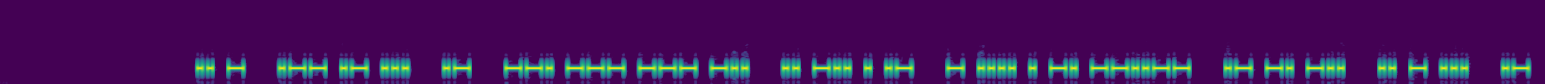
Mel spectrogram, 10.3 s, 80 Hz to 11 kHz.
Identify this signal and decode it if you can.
Morse code, heard as a keyed tone, about 36 wpm, 700 Hz. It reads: IT WAS A GOOD IDEA THEN, AND ITS A
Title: Sentences from Top 1000 Words - Review Part 4 - 35wpm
